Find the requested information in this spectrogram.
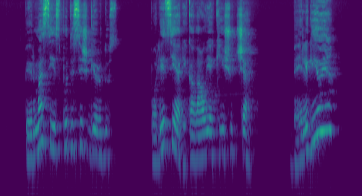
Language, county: Lithuanian, Klaipėda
